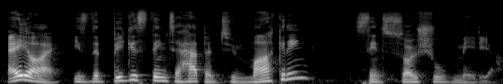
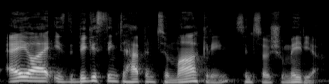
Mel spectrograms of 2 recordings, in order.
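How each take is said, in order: First: It is said expressively, with emphasis on certain words. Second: It is said flatly, with little vocal variation.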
